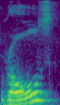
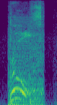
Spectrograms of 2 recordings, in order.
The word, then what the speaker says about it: Rouxls: so, he like says rolls when he refers to rules, but it's pronounced like rolls, which is set up for the rhyme for souls, but that's not how the name is said.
